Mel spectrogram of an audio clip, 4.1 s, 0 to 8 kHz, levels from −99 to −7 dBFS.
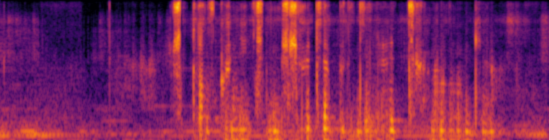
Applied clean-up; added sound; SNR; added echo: neural separator model SepFormer DNS4.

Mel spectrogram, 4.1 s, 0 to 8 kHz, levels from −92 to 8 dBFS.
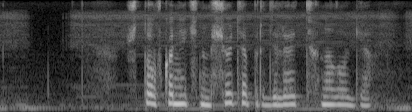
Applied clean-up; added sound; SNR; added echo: none; Guitar; 19 dB; none.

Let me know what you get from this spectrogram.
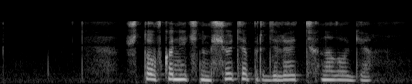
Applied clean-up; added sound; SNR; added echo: none; none; none; none.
